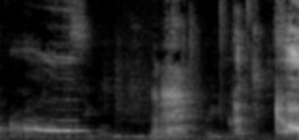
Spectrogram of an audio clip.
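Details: Female Congo African grey parrot, under two years old, a chatty pet living in a country home, talking with clear words; a sliding whistled tone opens, followed by three short speech-like bursts, the last loudest.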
